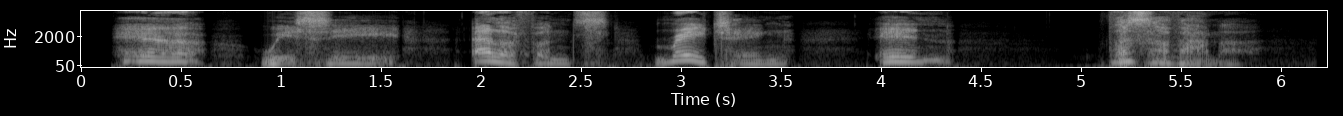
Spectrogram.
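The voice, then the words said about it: Imitates a nature documentary narrator. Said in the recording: “I'm going to do an impression for you ... It's David Attenborough.”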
